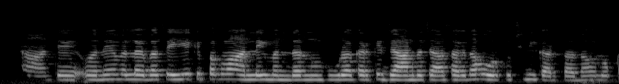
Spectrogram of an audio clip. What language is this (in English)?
Punjabi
